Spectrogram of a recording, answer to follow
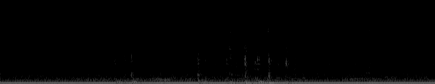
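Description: Computer keyboard being typed on: a quick run of key clicks from about one second in to near the end, as a terminal command is entered. A steady low electrical hum runs underneath.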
